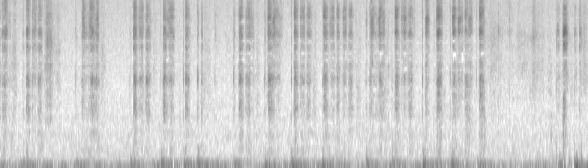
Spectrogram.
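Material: Paper.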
